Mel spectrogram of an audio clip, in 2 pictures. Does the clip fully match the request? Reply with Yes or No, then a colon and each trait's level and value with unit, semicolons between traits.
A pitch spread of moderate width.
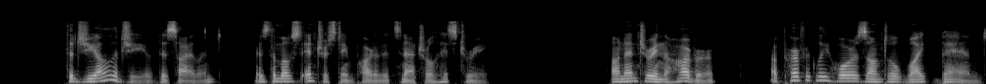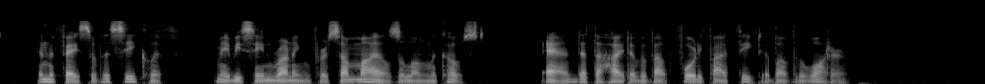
Yes: average, 5.0 semitones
